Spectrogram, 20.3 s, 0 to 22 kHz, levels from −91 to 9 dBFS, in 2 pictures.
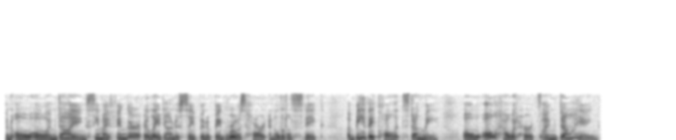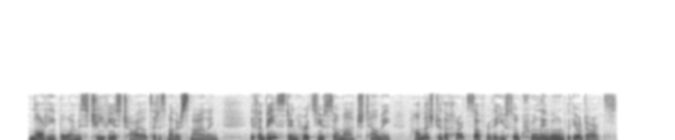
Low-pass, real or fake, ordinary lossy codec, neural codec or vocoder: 7.2 kHz; fake; MP3, 64 kbps; autoencoder, 48 kHz, 128 numbers a frame, DAC-VAE, trained on Japanese speech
